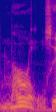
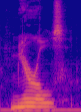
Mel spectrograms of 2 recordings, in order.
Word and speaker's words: Murrells: Oh, one day we went to Murrells Inlet, or is, it, it, everybody pronounces it Merle's, M U R R E L L S, I think. Merle's, Murals. Tony says murals. I said, you have to you have to pronounce it the way the locals pronounce it.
